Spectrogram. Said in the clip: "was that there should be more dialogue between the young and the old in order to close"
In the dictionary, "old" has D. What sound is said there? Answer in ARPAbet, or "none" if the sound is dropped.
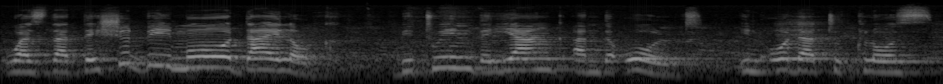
D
